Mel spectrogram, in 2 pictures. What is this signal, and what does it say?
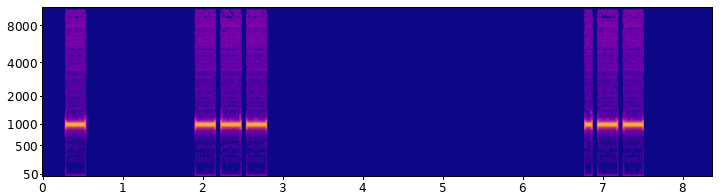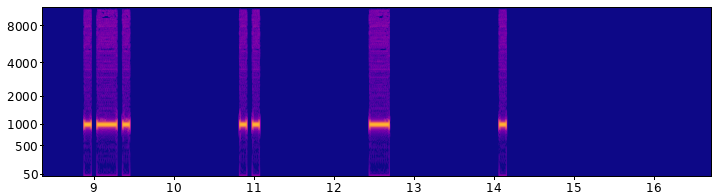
Morse code, heard as a keyed tone, about 15 wpm, spaced as for 5 wpm, 1000 Hz. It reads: TO WRITE
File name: qotdfiles / 5wpm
